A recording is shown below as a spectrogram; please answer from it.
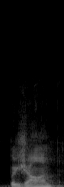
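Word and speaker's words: Bijan: bottom of this and he was like it's Bjon without just letting him you know letting people just call him Bejon cuz Bejian mustard I think.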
